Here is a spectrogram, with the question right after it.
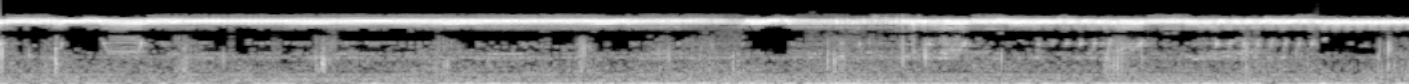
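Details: Cicada song: an unbroken, high, hissing drone that stays steady throughout, with faint scattered chirps lower down and a brief dip in loudness near the middle.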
